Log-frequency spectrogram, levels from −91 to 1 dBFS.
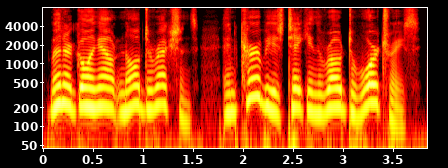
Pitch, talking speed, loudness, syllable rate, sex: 190 Hz, 235 wpm, -18 LUFS, 6.4 syllables/s, male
